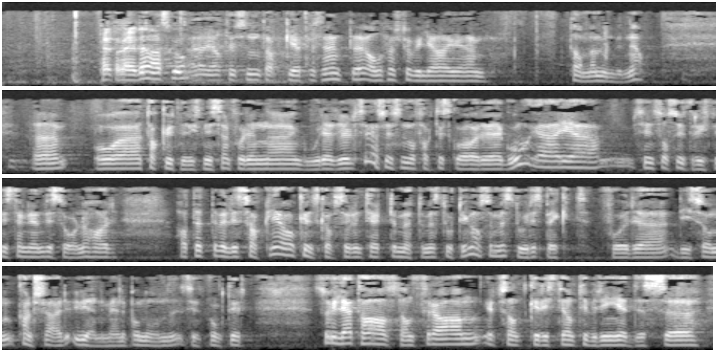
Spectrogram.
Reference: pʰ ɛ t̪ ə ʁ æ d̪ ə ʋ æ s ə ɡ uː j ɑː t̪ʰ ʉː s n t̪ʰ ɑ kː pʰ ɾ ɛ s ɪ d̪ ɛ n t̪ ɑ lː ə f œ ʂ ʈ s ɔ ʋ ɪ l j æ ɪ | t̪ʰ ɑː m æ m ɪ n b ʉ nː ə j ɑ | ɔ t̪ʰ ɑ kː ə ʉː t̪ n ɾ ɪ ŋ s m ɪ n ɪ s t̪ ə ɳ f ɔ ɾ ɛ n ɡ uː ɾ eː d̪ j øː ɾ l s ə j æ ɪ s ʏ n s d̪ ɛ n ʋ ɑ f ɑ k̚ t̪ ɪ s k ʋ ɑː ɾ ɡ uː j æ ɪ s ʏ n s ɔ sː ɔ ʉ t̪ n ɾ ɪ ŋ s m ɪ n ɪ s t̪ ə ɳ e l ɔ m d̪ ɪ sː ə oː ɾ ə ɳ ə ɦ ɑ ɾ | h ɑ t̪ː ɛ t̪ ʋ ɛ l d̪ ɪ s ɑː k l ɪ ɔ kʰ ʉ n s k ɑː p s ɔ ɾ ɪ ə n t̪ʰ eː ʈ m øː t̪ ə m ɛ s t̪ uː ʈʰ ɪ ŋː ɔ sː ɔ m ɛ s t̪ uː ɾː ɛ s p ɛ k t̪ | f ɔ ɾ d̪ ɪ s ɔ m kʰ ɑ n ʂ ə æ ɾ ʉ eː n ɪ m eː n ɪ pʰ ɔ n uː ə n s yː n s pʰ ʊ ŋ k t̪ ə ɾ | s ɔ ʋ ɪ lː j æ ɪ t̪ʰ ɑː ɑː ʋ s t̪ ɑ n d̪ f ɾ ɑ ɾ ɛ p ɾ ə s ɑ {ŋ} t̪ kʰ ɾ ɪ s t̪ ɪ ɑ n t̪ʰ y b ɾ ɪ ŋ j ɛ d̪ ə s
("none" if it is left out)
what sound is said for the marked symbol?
n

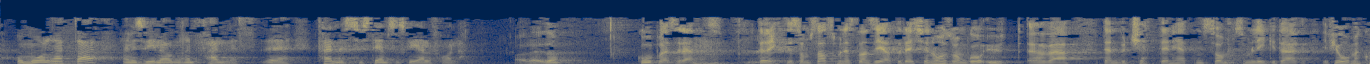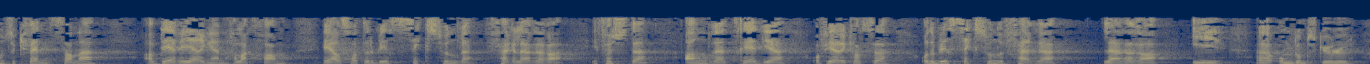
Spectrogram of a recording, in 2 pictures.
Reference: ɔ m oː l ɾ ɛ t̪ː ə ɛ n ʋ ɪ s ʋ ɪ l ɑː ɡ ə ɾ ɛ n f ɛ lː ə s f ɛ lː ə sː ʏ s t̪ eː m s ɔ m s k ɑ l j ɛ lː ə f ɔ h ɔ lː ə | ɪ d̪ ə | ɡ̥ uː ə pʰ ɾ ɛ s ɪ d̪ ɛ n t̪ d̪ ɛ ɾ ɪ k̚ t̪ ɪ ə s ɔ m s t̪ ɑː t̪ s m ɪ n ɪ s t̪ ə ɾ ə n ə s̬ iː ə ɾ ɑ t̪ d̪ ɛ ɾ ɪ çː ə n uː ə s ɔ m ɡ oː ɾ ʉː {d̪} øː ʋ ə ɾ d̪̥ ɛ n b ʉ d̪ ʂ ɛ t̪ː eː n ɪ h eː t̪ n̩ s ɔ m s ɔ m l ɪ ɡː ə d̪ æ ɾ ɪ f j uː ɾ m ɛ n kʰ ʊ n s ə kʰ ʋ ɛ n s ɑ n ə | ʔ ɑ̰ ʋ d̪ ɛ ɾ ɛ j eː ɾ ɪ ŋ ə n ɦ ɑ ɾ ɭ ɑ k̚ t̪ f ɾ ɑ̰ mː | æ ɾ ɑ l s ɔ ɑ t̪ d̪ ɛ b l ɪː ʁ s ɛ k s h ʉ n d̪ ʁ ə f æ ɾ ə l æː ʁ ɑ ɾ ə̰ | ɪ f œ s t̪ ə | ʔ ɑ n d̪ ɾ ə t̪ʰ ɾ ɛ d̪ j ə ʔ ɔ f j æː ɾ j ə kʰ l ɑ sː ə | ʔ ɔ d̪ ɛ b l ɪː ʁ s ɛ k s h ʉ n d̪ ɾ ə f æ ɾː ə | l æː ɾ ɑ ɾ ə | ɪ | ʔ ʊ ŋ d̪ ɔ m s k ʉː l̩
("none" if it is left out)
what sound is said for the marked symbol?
t̪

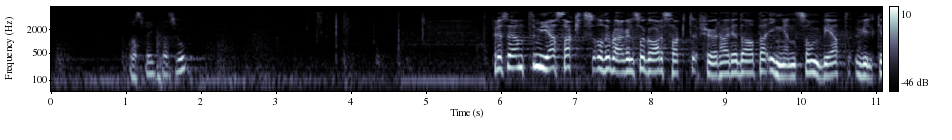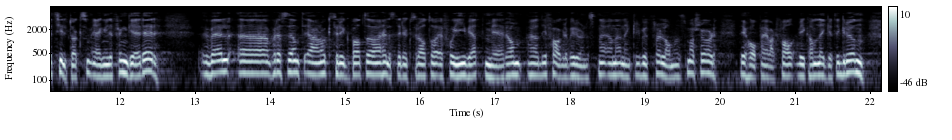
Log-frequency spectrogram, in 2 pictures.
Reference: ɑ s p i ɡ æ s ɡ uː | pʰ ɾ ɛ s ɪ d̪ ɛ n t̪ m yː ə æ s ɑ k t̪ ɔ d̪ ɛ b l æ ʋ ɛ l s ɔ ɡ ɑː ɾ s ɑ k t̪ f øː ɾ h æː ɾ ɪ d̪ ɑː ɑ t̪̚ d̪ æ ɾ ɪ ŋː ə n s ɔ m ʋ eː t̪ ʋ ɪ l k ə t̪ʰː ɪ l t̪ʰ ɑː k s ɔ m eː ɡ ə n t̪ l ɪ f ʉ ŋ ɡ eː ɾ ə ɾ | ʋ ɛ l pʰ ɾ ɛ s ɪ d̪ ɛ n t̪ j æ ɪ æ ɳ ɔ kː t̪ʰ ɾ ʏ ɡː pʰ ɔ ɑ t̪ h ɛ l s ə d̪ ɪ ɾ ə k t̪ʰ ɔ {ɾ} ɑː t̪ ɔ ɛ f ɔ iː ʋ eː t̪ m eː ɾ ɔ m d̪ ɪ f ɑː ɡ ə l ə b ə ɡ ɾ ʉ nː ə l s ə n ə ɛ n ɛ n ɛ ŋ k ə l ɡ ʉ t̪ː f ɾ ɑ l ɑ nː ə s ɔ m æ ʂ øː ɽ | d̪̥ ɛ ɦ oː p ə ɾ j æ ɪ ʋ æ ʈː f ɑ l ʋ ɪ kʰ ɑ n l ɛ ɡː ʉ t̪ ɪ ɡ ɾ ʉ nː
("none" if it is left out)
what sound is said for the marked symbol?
ɾ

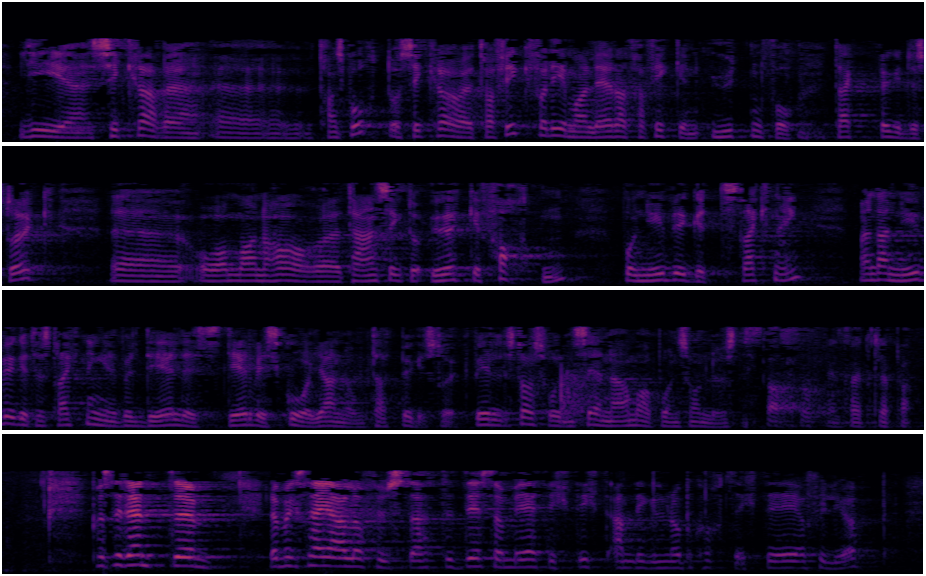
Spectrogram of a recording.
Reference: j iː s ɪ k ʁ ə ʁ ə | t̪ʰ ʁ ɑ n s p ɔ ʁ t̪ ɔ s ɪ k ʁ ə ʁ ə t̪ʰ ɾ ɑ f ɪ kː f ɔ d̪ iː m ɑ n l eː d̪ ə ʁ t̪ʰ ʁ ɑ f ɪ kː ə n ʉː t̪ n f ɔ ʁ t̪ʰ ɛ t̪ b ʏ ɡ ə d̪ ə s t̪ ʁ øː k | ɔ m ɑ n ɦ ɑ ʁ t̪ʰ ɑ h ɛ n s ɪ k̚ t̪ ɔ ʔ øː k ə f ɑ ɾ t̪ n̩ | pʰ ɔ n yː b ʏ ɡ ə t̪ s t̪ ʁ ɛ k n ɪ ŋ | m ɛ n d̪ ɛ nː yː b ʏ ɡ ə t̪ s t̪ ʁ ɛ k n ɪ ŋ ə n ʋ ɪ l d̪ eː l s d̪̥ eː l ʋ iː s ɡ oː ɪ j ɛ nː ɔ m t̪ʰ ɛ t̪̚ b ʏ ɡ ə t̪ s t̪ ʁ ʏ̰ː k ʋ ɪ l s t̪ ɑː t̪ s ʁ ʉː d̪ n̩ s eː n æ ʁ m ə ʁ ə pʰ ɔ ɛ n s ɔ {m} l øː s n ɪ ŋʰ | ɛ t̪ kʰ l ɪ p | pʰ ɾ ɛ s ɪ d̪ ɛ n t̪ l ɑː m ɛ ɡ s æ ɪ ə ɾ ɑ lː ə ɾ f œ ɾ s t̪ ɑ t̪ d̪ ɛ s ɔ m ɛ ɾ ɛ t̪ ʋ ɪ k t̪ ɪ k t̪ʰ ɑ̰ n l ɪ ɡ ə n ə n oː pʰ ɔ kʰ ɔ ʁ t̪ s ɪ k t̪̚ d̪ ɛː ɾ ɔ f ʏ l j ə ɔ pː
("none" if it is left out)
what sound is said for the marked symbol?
n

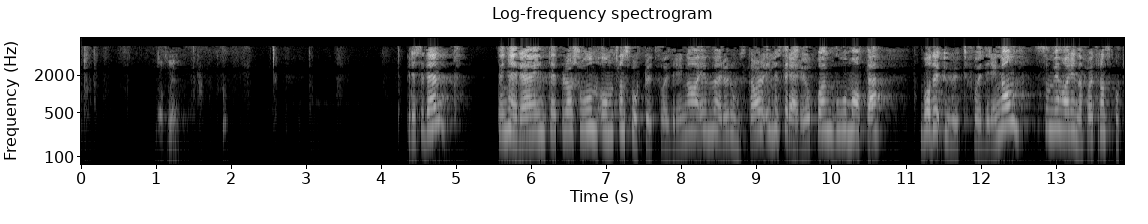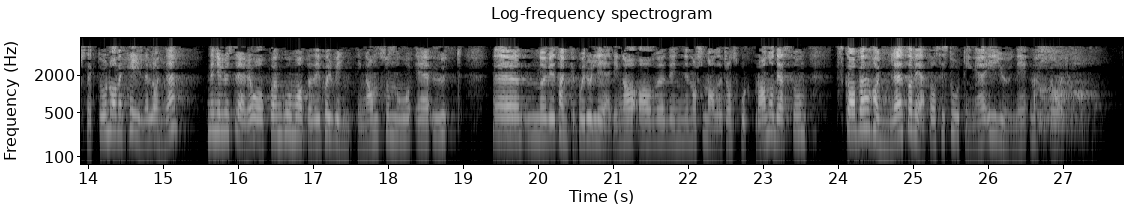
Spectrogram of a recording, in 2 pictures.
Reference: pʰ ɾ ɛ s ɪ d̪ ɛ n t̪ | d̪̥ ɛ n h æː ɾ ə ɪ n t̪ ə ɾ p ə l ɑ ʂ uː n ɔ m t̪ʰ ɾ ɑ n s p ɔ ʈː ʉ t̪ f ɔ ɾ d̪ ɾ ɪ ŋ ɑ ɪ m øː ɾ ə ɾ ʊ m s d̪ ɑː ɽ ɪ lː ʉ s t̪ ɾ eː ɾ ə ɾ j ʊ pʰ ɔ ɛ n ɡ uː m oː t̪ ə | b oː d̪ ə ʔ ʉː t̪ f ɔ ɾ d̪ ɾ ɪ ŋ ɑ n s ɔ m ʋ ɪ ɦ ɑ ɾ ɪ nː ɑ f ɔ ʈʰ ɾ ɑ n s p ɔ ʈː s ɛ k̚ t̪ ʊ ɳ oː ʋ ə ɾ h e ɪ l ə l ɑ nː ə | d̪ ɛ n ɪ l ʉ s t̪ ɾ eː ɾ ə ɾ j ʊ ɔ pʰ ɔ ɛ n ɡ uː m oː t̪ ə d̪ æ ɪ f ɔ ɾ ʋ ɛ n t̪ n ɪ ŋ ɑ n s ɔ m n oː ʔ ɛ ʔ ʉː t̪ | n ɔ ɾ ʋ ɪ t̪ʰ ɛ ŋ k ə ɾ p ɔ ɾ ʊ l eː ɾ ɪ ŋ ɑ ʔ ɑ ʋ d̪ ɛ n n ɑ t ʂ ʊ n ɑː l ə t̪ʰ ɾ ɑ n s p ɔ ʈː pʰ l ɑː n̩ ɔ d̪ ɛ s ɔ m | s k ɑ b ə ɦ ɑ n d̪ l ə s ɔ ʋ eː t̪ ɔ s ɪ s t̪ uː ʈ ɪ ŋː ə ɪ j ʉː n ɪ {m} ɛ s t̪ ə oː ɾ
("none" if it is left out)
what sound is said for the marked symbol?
n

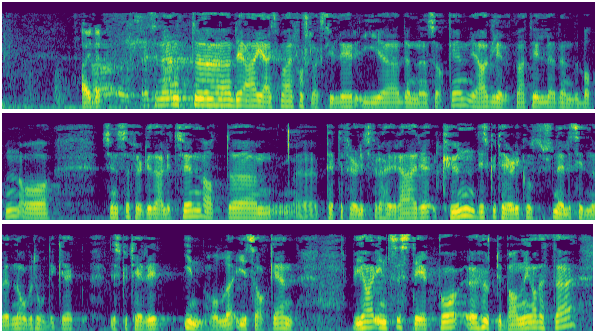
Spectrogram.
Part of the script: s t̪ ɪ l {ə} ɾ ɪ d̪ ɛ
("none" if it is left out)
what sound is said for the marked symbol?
ə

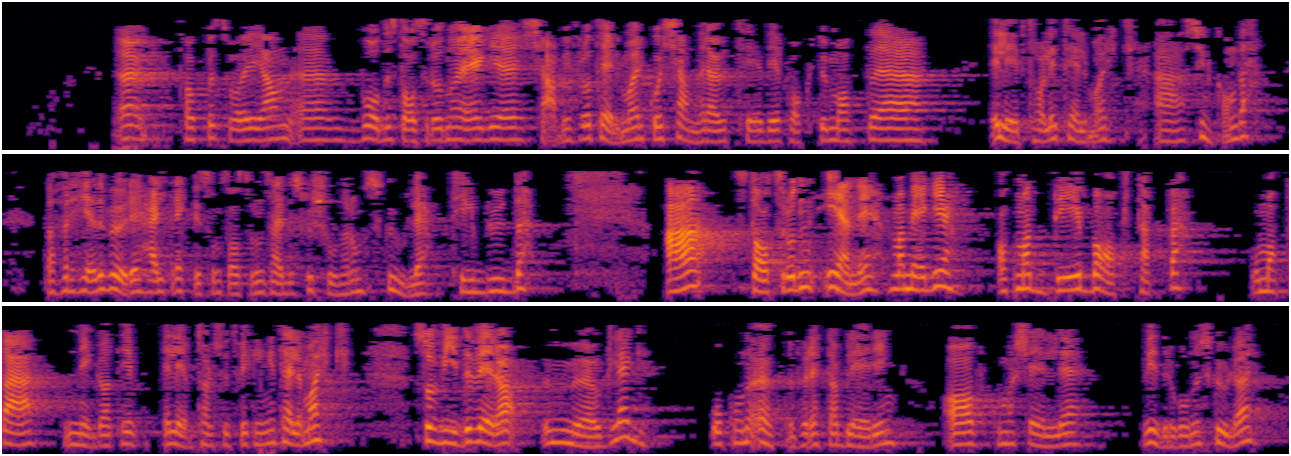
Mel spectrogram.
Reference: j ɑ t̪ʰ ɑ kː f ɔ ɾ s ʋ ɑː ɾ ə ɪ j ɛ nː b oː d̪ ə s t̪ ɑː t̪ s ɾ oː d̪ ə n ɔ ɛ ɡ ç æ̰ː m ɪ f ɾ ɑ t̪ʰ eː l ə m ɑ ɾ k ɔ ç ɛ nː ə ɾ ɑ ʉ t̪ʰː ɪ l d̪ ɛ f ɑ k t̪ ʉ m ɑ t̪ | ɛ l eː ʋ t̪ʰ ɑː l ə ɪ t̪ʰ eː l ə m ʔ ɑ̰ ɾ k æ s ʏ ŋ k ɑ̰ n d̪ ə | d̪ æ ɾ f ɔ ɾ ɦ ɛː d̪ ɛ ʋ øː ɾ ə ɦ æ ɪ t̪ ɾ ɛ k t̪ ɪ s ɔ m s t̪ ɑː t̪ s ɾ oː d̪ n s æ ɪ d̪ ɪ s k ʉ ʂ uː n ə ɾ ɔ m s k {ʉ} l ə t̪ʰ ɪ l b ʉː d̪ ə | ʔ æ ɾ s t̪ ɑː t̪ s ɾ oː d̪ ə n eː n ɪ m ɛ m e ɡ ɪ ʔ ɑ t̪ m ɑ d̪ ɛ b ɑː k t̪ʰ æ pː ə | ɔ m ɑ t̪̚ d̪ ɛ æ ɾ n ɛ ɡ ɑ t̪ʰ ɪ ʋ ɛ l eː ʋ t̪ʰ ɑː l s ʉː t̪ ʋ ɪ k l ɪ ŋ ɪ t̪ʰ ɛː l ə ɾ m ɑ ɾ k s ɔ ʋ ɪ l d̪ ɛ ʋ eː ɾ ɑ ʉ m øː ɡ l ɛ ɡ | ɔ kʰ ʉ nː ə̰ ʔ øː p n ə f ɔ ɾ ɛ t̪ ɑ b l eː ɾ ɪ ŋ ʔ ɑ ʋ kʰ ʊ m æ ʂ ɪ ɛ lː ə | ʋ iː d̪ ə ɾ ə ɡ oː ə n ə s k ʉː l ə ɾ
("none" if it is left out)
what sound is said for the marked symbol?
ʉː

